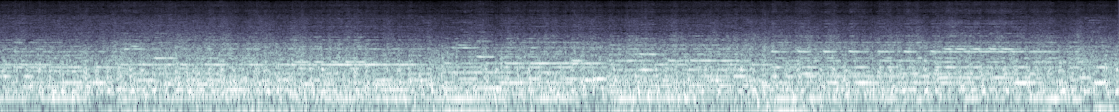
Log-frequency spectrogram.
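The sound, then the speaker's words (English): A steam engine, Percy, running fast and pulling cars, rattles steadily along the rails, a loud, continuous rumbling clatter with a droning hum over it and no voices. “Percy was bucketing along with flying wheels and Harold was high and alongside.”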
